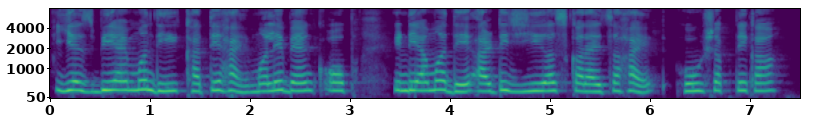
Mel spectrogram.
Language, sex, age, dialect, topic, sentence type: Marathi, female, 18-24, Varhadi, banking, question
